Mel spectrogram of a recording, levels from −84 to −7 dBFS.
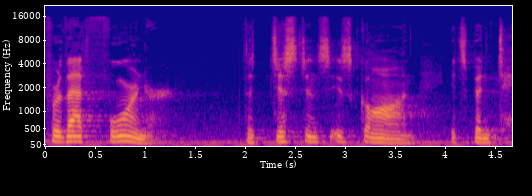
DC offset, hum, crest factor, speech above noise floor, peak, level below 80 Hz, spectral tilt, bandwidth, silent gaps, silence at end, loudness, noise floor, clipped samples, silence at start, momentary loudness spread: under 0.1%; none; 20 dB; 19 dB; -12 dBFS; -54 dBFS; -4.5 dB/octave; 16 kHz; none; 0 s; -31 LUFS; -50 dBFS; under 0.1%; 0 s; 23 LU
